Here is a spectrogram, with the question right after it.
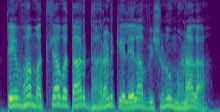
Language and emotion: Marathi, neutral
